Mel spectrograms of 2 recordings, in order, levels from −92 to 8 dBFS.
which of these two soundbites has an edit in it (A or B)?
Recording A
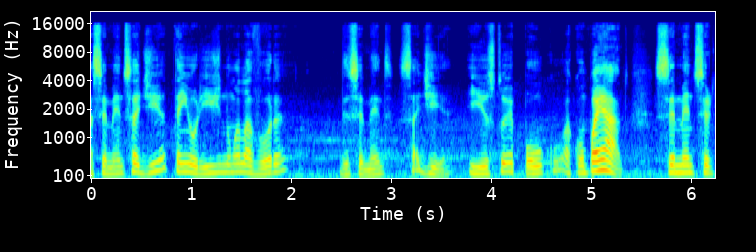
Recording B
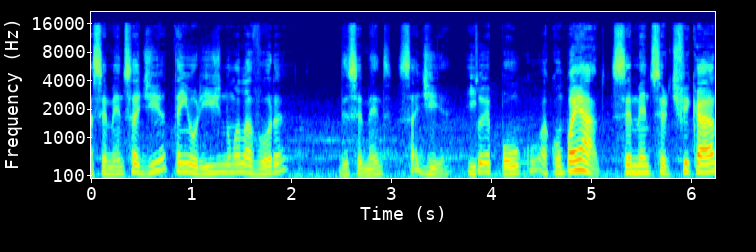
B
